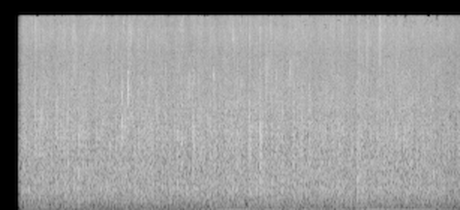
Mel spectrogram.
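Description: Water sprayed down like rain onto a person wearing an orange rain poncho, a steady hiss of falling drops that starts abruptly about a quarter second in.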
